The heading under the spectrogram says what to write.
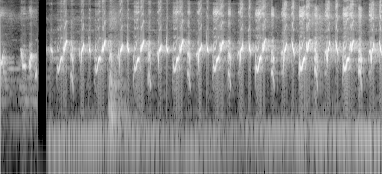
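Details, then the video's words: Lure recording of a yellow-vented bulbul: fast, chattering run of bright, slurred notes, almost continuous, over a steady low mechanical hum. "Pancingan burung trucukan paling jitu"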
